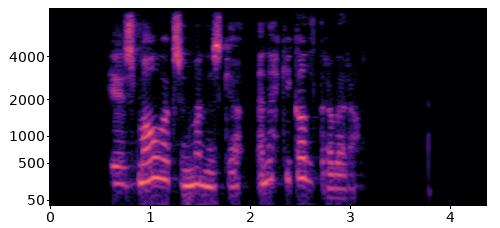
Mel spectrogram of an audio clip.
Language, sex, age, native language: Icelandic, female, 40-49, Icelandic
